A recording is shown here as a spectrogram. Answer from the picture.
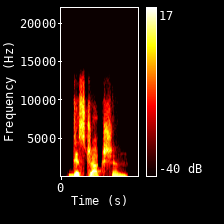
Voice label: "destruction", Indian

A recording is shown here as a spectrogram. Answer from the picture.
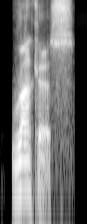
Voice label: "ruckus", British

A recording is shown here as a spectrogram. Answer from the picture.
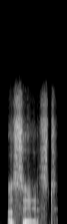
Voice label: "assist", British

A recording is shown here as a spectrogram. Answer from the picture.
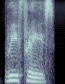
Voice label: "rephrase", Indian

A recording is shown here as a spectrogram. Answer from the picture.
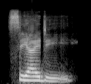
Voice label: "CID", Indian

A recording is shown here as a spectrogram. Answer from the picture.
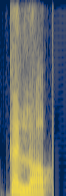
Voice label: "collop", Indian

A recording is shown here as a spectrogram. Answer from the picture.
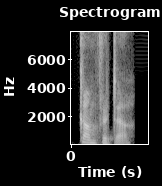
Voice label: "comforter", Indian

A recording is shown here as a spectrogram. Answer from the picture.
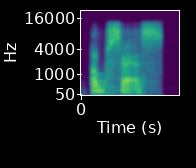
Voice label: "obsess", Indian

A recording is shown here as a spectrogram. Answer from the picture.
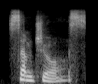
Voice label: "sumptuous", Indian

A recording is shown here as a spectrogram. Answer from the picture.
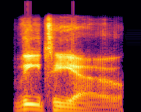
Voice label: "VTO", British

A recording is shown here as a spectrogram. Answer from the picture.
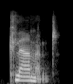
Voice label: "clamant", Indian

